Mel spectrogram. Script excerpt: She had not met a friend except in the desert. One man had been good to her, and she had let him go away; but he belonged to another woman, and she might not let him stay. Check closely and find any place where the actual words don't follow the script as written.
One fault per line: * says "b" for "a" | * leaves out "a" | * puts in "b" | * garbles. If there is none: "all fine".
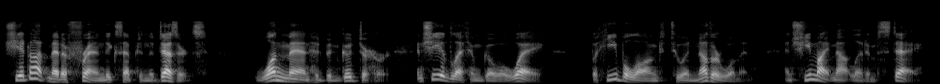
* says "deserts" for "desert"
